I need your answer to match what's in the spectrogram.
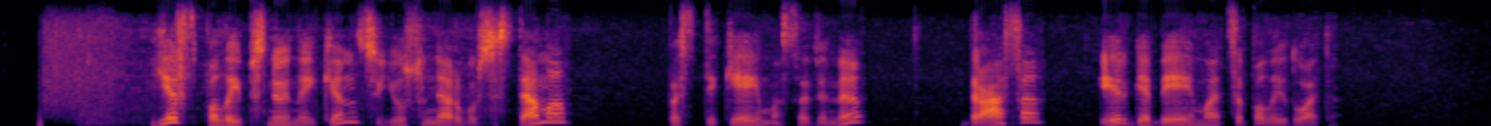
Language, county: Lithuanian, Kaunas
